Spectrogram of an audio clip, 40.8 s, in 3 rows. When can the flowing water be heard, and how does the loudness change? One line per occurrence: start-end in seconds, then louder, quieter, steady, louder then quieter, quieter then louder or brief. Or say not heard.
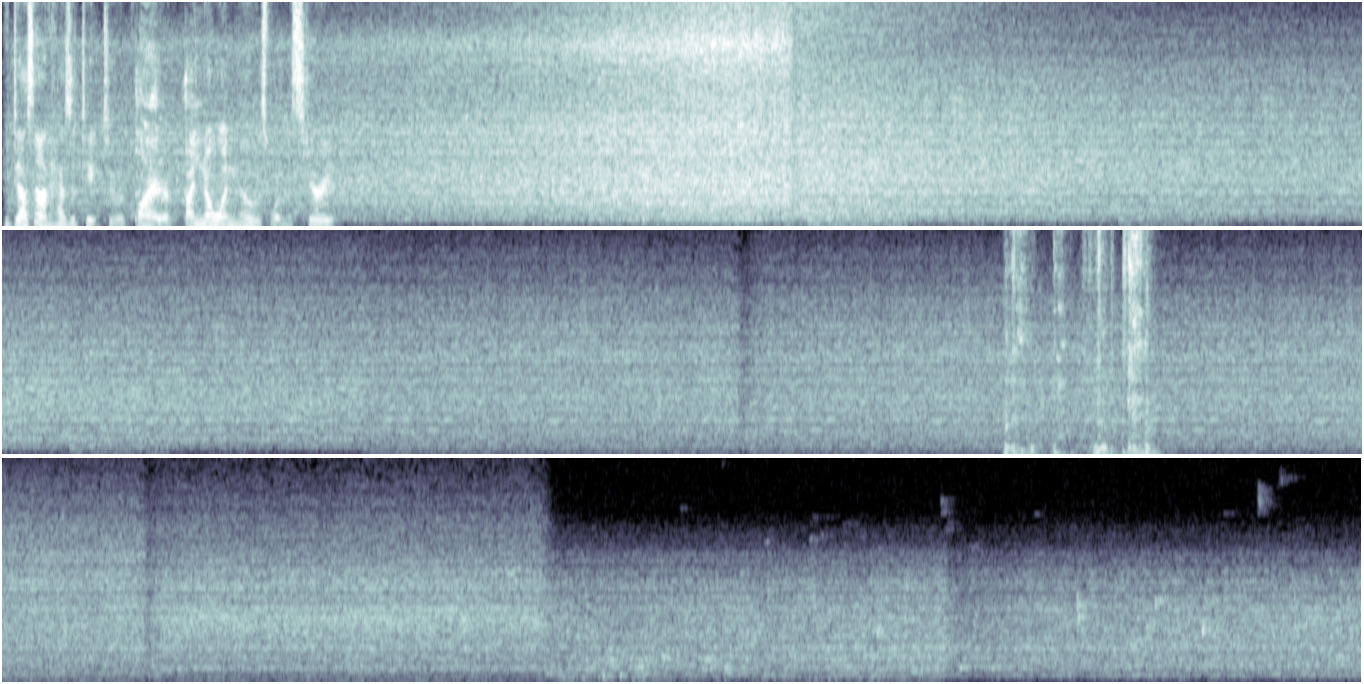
0.0-40.7 quieter.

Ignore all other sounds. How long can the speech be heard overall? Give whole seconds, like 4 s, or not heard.
3 s.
